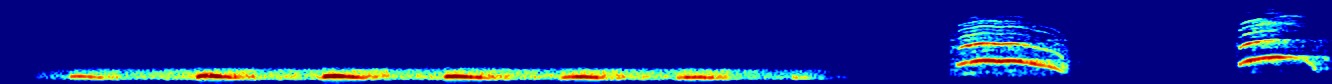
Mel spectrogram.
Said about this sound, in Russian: Бородатая неясыть.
